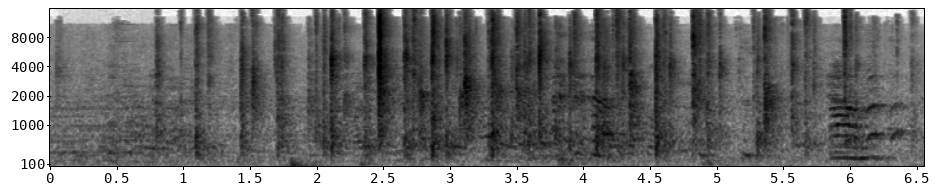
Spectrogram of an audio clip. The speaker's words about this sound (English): Thank you for whoever clapped.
